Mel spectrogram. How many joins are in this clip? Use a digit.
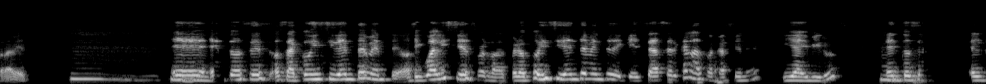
1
